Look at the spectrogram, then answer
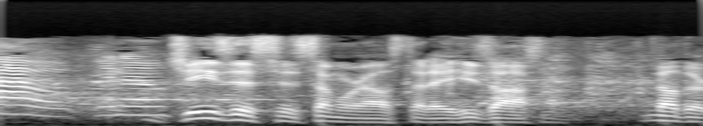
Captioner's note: laughter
